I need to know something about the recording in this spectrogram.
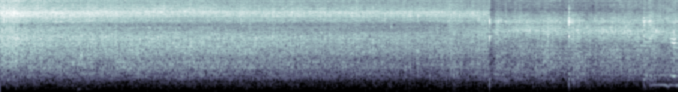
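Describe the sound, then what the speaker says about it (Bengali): Okra deep-frying in white oil in a wok, a steady, dense sizzle that stays even throughout, with a few faint clinks near the end. "এবার কড়াতে একটু সাদা তেল দিয়ে দেব। তেলের মধ্যে ঢেঁড়স কটা উঠিয়ে দিলাম।"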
